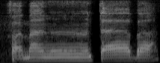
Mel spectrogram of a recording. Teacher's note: turun muatan dengungnya saat dibaca ikhfa hakiki.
